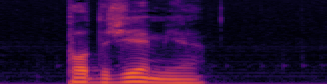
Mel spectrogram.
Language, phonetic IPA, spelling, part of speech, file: Polish, [pɔdʲˈʑɛ̃mʲjɛ], podziemie, noun, Pl-podziemie.ogg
